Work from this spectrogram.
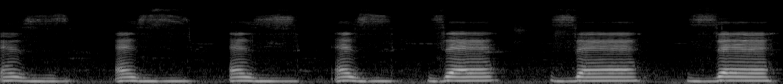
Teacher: इसमें आवाज़ चलती है और इसमें सीटी की आवाज़ भी है, सफ़ीर भी है, तो वो ज़रूर सौद से सफ़ीर, ठीक है, चिड़िया की सी आवाज़ होती है।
